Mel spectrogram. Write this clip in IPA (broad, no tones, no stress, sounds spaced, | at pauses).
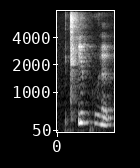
t͡sʼ i kʷʰ ə̤ ŋ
